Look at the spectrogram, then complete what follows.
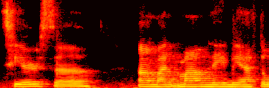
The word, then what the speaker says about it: Terysa: But yeah, so my name is pronounced Terysa, and that's actually like part of my book too, because a lot of people mispronounce my name. I think that it's Terysa, but it's actually pronounced Terysa.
